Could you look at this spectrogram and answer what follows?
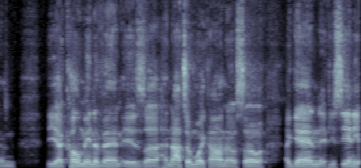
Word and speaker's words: Renato: If you see any names that start with R's, a lot of them will be pronounced with a H. They're Brazilian, and that's just kind of how it goes.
